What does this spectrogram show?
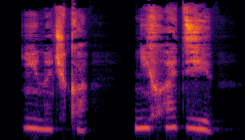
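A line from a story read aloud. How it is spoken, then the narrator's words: Soft female whisper. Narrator (Russian): шепнула она тихо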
